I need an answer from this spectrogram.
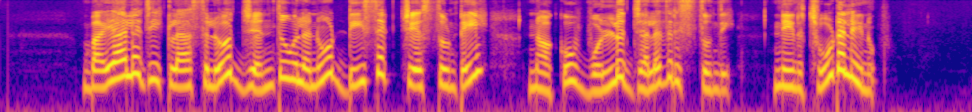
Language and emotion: Telugu, disgusted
